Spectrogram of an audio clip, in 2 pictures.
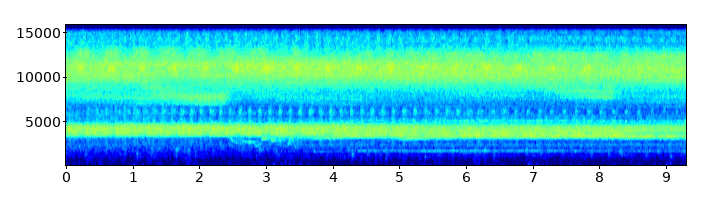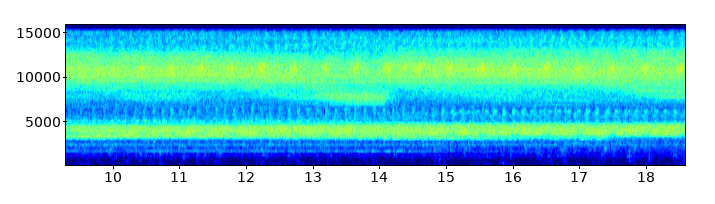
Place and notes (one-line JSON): {"title": "華龍巷, 魚池鄉五城村, Nantou County - Morning woods", "date": "2016-06-08 06:47:00", "description": "Cicadas cry, Bird sounds, Small streams\nZoom H2n MS+XY", "latitude": "23.92", "longitude": "120.88", "altitude": "747", "timezone": "Asia/Taipei"}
